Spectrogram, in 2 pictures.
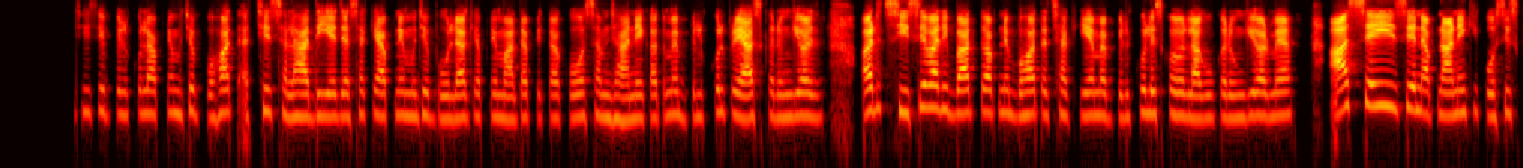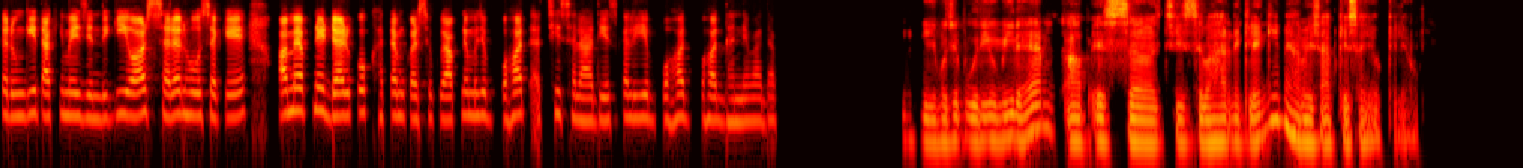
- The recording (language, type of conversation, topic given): Hindi, advice, क्या आपको दोस्तों या परिवार के बीच अपनी राय रखने में डर लगता है?
- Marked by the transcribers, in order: none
